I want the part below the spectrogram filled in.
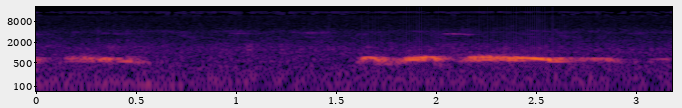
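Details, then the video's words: Decoy spotted dove cooing to call wild doves: soft, low, hollow coos, one short phrase followed after a pause by two longer drawn-out notes, over a quiet hissing background. "tiếng cu mồi thúc bổi và gáy gọi"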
